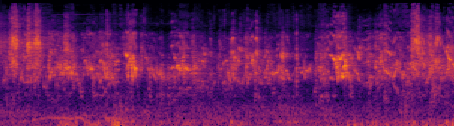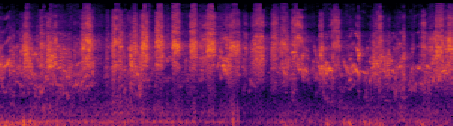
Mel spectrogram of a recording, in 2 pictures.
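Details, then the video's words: Breeding pair of budgerigars chattering nonstop, a dense stream of high, scratchy warbles and quick squeaky chirps overlapping throughout without any real pause. "Amazing budgie chirping sounds | budgies breeding pair"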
